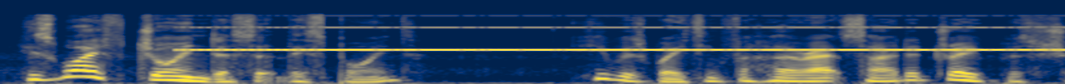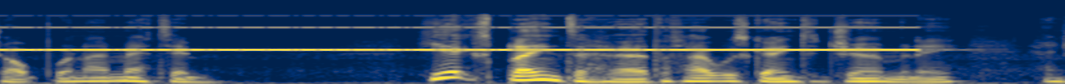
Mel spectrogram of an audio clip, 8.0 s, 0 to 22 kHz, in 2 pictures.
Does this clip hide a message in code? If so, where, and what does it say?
Yes: PSK31 (31.25 baud) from 0.7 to 7.4 s, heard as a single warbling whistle, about 2200 Hz, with speech in English.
